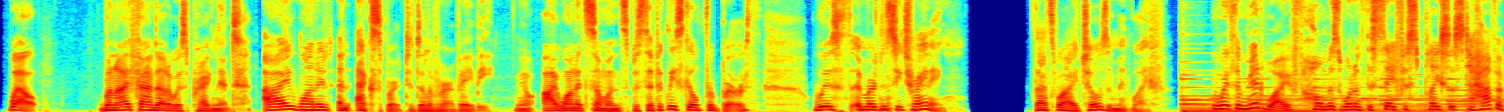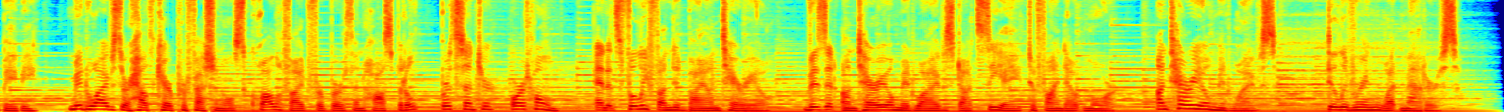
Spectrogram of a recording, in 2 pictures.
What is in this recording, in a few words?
Radio spot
